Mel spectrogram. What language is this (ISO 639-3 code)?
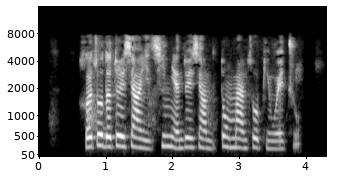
zho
